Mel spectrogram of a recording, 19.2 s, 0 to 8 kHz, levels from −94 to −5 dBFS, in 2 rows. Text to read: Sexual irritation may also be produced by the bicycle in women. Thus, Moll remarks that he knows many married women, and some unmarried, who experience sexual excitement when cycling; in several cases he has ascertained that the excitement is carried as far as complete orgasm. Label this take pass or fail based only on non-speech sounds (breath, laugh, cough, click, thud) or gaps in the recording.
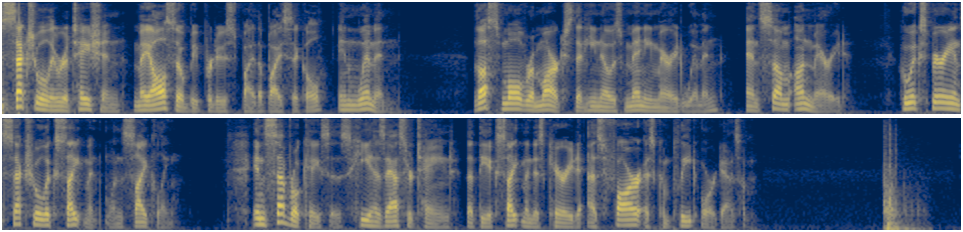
fail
